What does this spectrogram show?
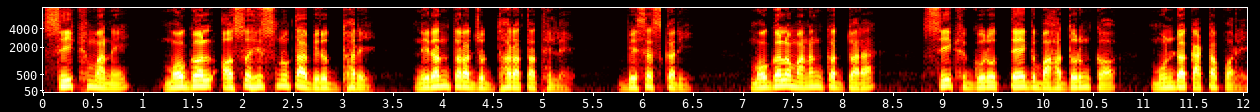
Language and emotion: Odia, neutral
